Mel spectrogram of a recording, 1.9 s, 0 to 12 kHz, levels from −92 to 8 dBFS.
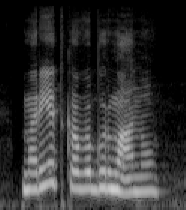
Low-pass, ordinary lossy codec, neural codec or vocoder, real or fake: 10.8 kHz; none; codec, 32 kHz, 1.9 kbps, SNAC; fake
